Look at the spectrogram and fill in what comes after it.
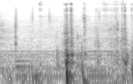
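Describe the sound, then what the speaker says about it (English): A car's power liftgate opening, a steady close electric motor whir with a brief clunk as the gate releases, alone without speech. "Nice little power lift gate."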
